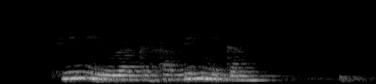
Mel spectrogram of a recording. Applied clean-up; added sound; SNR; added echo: none; none; none; reverberation time 0.7 s.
